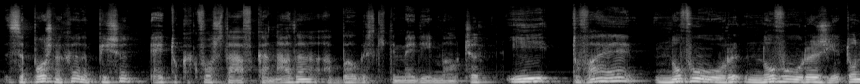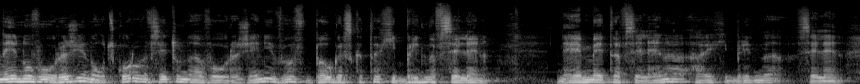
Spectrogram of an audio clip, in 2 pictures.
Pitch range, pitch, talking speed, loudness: 95-120 Hz, 105 Hz, 135 wpm, -22 LUFS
